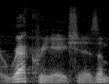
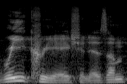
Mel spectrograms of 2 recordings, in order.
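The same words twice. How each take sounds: First: The word begins with a short 'rek' sound. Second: The word begins with a long 'ree' sound. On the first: It refers to leisure and recreation. The speaker calls it wrong. "not recreationism" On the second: It refers to recreating a past moment. The speaker calls it right. "but recreationism, which is let's go back to a point when everything was perfect and recreate that moment"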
